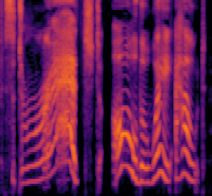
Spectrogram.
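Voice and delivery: slow, stretched-out delivery; drawn out. A narrator's reading. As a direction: stretch the words long. Narration stretching word.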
